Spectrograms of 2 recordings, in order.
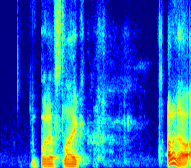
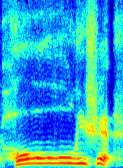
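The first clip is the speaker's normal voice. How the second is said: high, drawn-out awed holler; mock amazement; 13 semitones higher, much slower than usual. Host playing down his hopes to co-host, mock amazement. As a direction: stretch it out high, hammed-up awe. Mimes an over-the-top amazed reaction.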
